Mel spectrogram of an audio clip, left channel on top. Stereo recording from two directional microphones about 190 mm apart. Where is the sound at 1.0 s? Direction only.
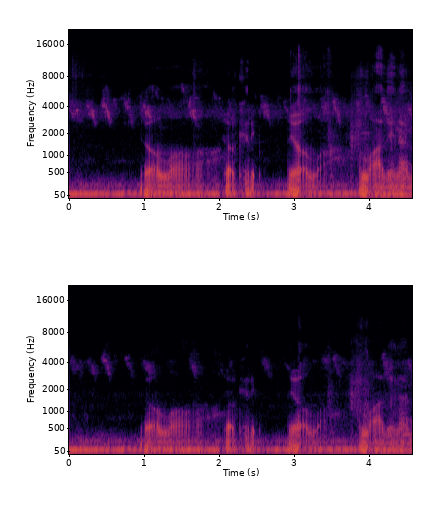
60° left (ahead or behind).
